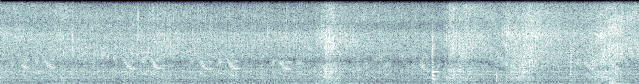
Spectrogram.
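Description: Chicken korma sizzling in ghee in a pot, a steady frying hiss, while a spatula stirs and scrapes through it in repeated strokes. The chicken's liquid has cooked off and it is frying in the fat it has released. A single sharp click comes partway through.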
